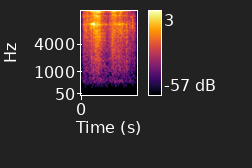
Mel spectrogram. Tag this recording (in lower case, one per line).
domestic sounds
coin (dropping)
